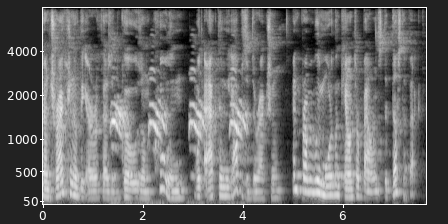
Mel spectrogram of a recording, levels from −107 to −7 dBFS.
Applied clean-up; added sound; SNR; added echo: classical method WPE with log-MMSE.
